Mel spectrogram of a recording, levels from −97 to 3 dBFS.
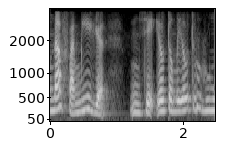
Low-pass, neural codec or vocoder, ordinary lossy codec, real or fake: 3.6 kHz; none; none; real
